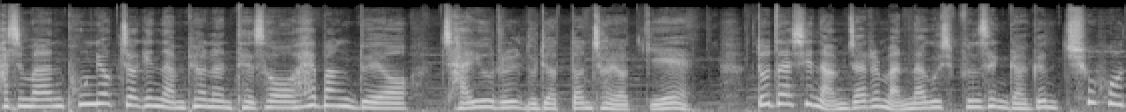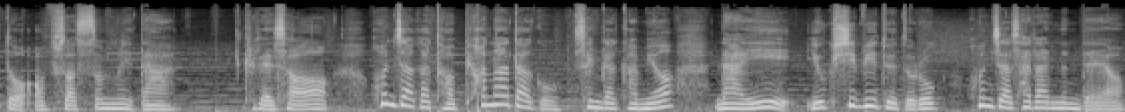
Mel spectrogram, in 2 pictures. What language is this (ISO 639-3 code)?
kor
